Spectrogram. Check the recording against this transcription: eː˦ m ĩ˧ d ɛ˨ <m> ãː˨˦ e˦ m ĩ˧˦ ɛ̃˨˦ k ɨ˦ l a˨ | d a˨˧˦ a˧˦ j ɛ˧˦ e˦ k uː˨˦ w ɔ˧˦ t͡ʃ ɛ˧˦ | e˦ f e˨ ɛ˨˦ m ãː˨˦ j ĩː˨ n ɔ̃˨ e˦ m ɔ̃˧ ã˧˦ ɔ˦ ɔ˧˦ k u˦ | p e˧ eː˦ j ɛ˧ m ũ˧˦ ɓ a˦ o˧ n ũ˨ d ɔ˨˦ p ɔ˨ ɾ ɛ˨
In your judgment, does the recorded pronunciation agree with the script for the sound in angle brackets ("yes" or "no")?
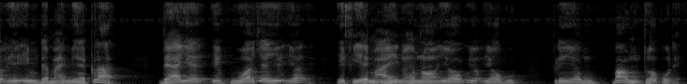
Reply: yes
